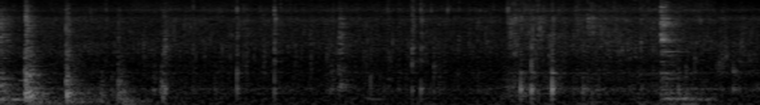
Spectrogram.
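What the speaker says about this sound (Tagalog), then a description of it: "Igisa na ang malunggay na bunga." Moringa (malunggay) pods sauté in a pan, a low steady sizzle broken by intermittent stirring scrapes and light clacks from a utensil nearby.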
